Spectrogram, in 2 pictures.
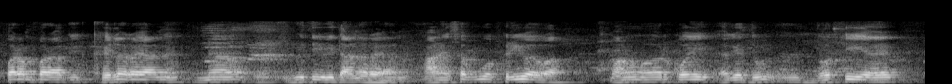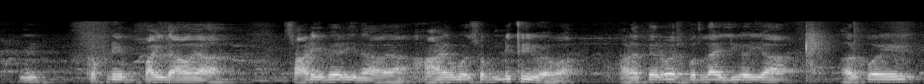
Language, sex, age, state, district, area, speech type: Sindhi, male, 60+, Gujarat, Surat, urban, spontaneous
